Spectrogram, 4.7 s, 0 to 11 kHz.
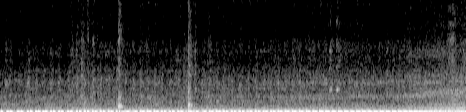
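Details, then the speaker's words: Honda Pioneer 1000, warmed up, limited to about 45 mph in top gear and hanging up in gears. Under throttle the drone surges and sags, stuttering without building power. The owner suspects the fuel pump or fuel pressure regulator; the oil and plugs are recently done. "if you try to accelerate listen to what it does do you hear that it's just it's all over the map making no power it's jumping real bad it's stuttering real bad"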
